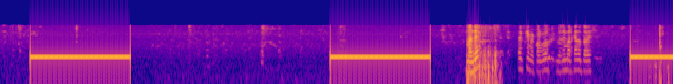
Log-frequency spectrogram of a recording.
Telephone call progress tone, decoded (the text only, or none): ringback tone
